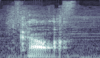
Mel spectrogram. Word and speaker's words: Kaua: And is that how it's pronounced? Kaua? Mhm. Yeah, Kaua. Kaua.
